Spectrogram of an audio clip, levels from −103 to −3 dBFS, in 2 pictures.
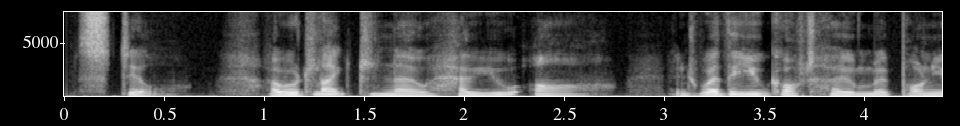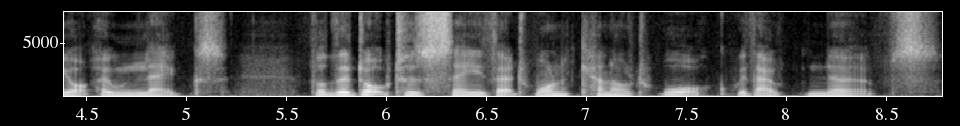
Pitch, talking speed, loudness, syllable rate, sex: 150 Hz, 190 wpm, -21 LUFS, 4.8 syllables/s, male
